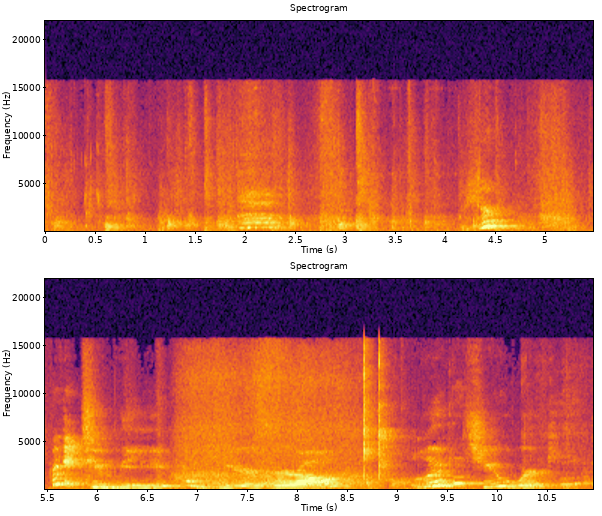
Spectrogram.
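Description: A Newfoundland dog vocalizing in drawn-out, wavering howl-like calls, the longest held for about three seconds in the second half.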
